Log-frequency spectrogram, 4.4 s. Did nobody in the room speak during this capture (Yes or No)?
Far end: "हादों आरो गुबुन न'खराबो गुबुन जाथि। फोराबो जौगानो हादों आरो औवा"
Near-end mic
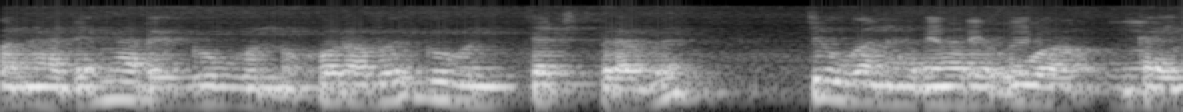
No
